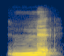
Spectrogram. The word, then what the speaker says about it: eine: Por isso, nessa frase, especificamente a palavrinha eine pode ser pronunciada de duas maneiras. Se você quiser soar mais polido, pode pronunciar direitinho o eine. Entretanto, quando os nativos falam mais rápido, é bem comum eles comerem esse I do começo da palavra e acabam falando apenas ne.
